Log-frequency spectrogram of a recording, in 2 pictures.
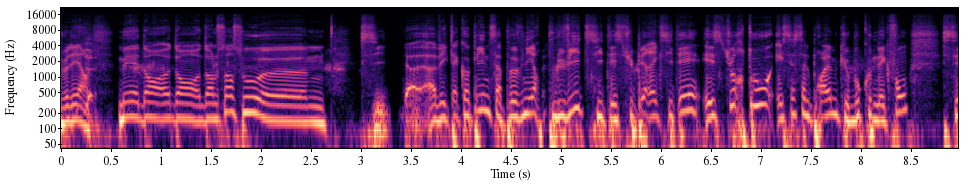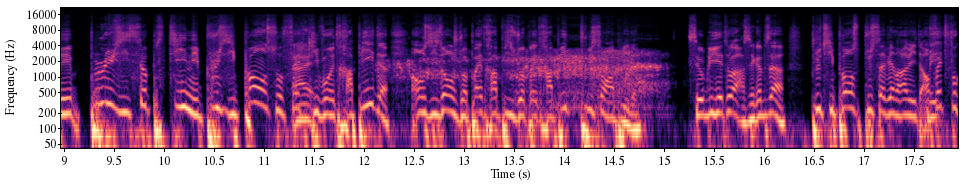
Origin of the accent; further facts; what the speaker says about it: Portugal; Pourtant, je suis portugais, moi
